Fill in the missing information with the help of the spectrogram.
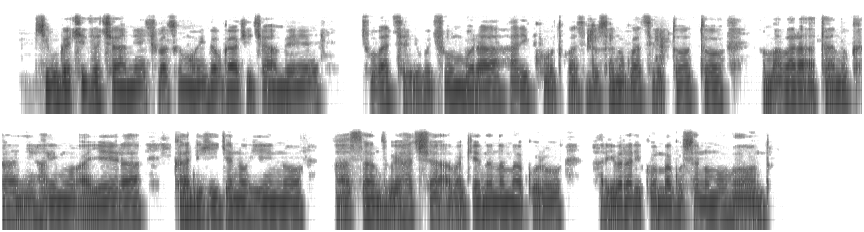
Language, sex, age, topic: Rundi, male, 25-35, education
